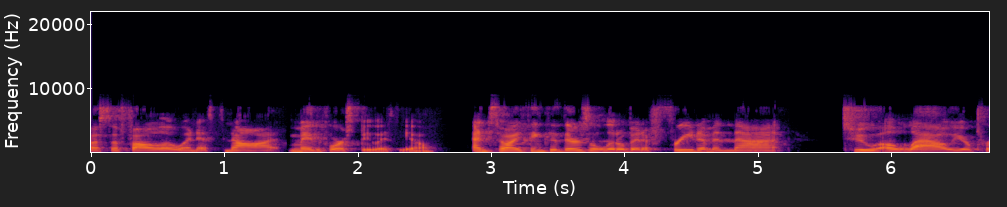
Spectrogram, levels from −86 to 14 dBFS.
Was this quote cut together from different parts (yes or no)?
yes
